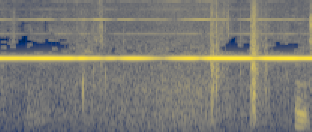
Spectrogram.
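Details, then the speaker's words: Five-year-old Haulotte scissor lift: steady high-pitched buzz, unbroken with no on-off pulsing; the motion alarm, meant to beep intermittently, is stuck on continuous. "And the other thing is that it makes a lot of racket when you, like a beeping. I think it's meant to be like a beacon, like beep, beep, beep. But instead it's just staying on solid."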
